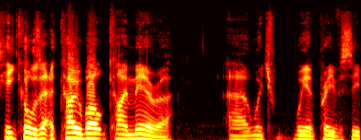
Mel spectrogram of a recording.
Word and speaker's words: Chimera: reasons for a Cobalt Chimera or Shimmer I don't know what your preferred pronunciation is there uh I would go Chimera I don't know but that's only because of mission impossible to yeah we'll say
